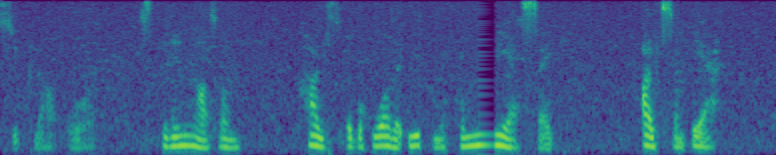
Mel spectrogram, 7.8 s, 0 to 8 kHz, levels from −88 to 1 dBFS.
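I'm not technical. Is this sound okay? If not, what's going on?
No. Three things go wrong in this recording.

The first is noise suppressor artifacts, and it lasts the whole clip. A noise-cleaning step keeps judging which parts of the sound are steady background hiss and turns them down, many times a second. The background drops away in the pauses and comes back under the talking.

The second is speech cut by the noise suppressor. The same cleaning step sometimes mistakes quiet bits of the voice for noise and turns them down too. Soft sounds and word endings come out swallowed or faint. This happens from 0.0 to 0.95 s, 1.38 to 1.63 s, 2.09 to 2.2 s, 2.98 to 3.73 s, 4.07 to 4.61 s, 5.16 to 5.65 s, and 6.41 to 7.2 s. The opening stretch is hit hardest.

The third is a call audio freeze from 4.78 to 4.95 s. For about 0.16 seconds, the sound stalls and is filled with a short fading smear instead of new audio. 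Then it carries on exactly where it stopped. Nothing is lost, but the rest of the clip now runs that much later. The likely cause is a brief hold-up of the sound data on its way across the call, so the receiving side ran out of audio to play.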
